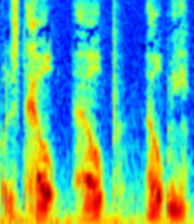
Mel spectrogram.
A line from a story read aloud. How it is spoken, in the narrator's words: I kind of just murmured out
